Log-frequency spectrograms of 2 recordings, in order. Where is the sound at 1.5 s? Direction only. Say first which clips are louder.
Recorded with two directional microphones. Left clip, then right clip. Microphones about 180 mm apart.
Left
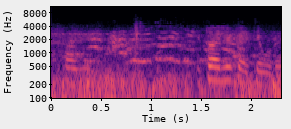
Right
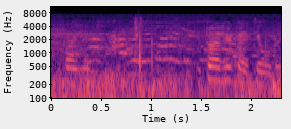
Left 1 dB; 60° left (ahead or behind).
